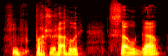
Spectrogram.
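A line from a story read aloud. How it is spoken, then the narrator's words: Laughing. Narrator (Russian): смеялся и Алеша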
